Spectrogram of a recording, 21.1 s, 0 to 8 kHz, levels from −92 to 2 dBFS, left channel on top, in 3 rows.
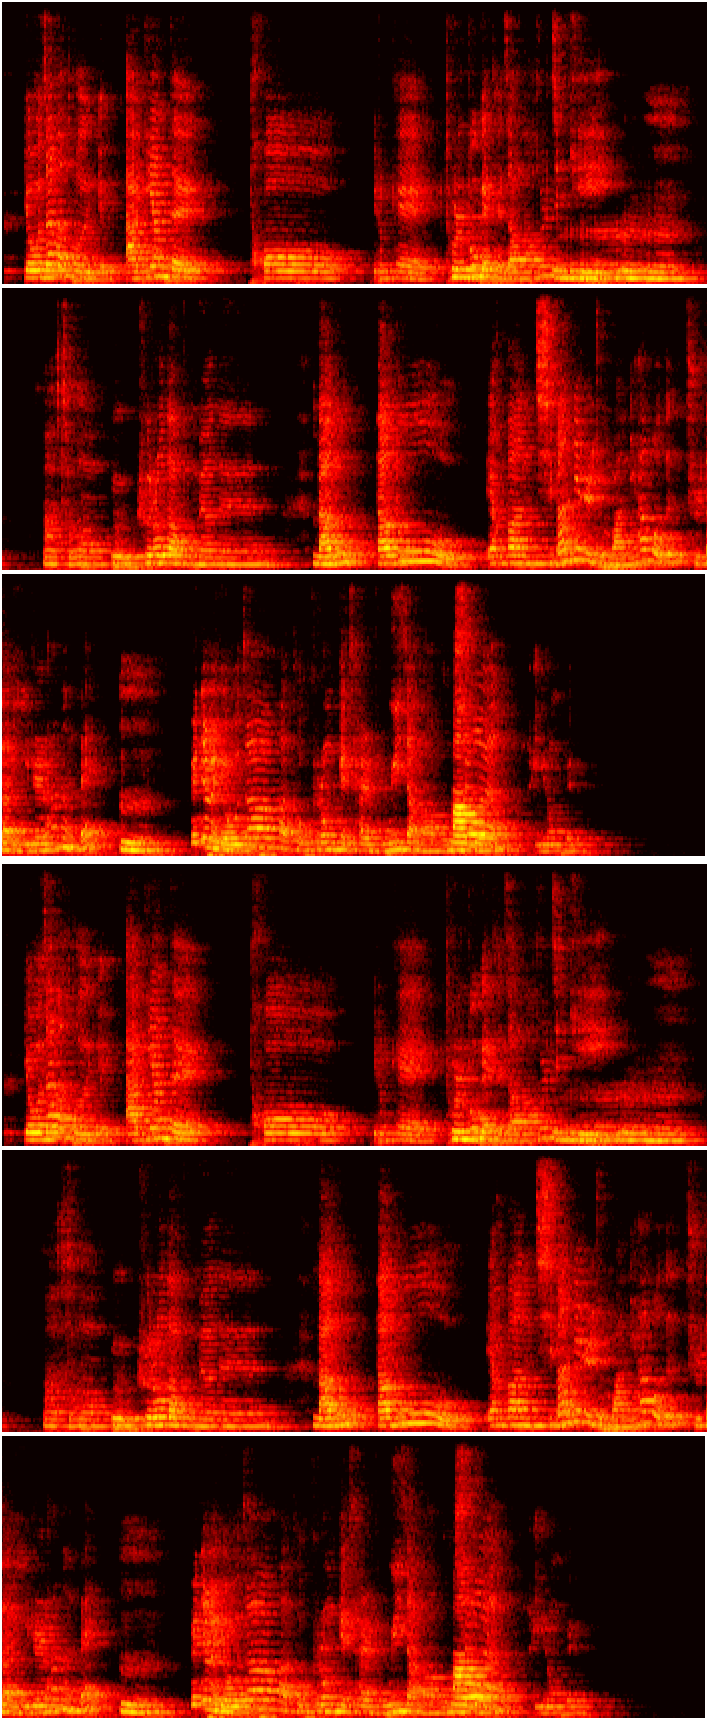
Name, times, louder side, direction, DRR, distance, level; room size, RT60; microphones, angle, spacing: voice 1, 0.2-1.9 2.5-3.3 3.7-6.0 7.8-9.8 10.2-15.0 16.0-19.1 19.4-19.8, left 1 dB, 15° left, 0 dB, 3.2 m, -33 dB
voice 2, 5.5-6.9 7.5-7.9 10.1-10.4 14.1-14.2 15.3-15.7 18.5-19.1, left 3 dB, 60° left, 4 dB, 1.3 m, -31 dB
7.4 x 7.3 x 7.3 m, 0.81 s
head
